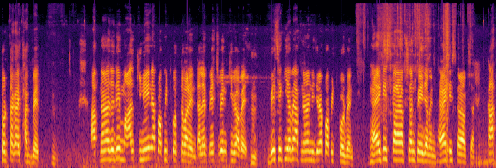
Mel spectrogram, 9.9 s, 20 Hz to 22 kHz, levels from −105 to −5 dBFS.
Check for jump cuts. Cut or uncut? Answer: uncut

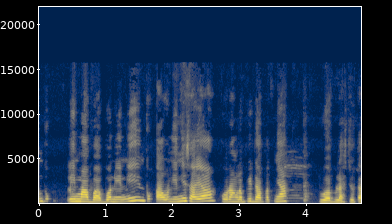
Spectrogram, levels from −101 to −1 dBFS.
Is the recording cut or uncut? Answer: uncut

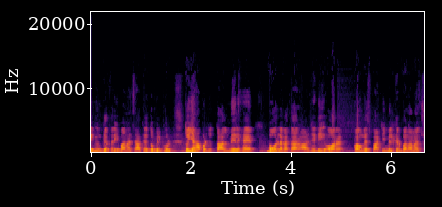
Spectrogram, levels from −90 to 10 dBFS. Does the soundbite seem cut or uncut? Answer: uncut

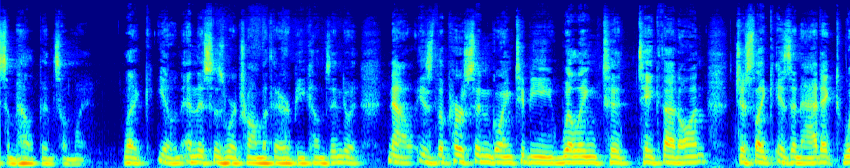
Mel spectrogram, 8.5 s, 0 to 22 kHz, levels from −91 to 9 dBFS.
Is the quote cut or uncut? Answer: uncut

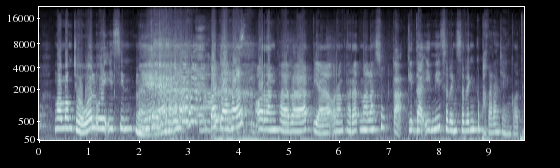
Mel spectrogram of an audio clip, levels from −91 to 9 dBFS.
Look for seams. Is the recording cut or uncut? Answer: cut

